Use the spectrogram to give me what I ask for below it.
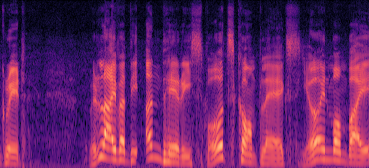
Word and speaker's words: Andheri: Anahiri? Where am I now? It's getting very late at night. Absolutely, it's Andheri. You're getting it Andheri. absolutely right. Dearest Jeanette, you're doing great. We're live at the Andheri Sports Complex here in Mumbai.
